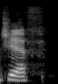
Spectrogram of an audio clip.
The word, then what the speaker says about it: GIF: he was so particular he won everybody call it jiff it doesn't make sense to be called it doesn't make sense it's a gift i know it's spelled like gift it is yeah but you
